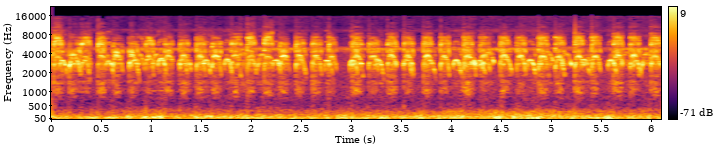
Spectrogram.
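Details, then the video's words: Begging from kingfisher nestlings during feeding at a natural nest: a hurried series of high, scratchy chirps, tightly repeated and rising in intensity. "Anak Tengkek Diberi Makanan Semakin ExTrim - Natural Kingfisher Bird Nest"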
